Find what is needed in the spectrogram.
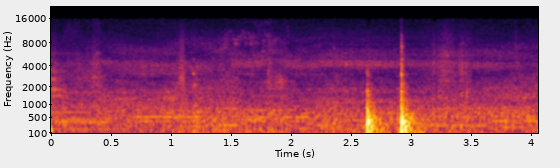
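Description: Two short knocks about a quarter second apart near the end, from hands working at the front edge of a car's hood while reaching for the hood latch. Behind them is a faint steady background hum.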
